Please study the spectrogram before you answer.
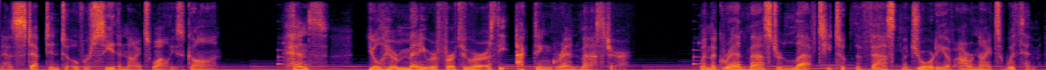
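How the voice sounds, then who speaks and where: A man voicing a suave, teasing cavalry captain in a video game, smooth and theatrical. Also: lowish voice.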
